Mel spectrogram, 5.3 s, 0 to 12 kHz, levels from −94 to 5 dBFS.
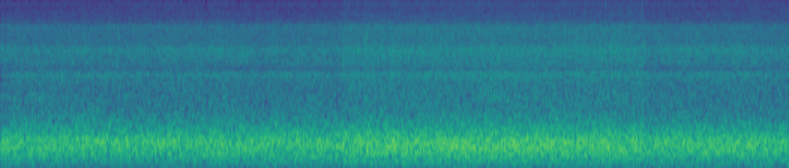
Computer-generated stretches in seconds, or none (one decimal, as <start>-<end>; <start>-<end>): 0.0-0.9; 3.8-4.4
